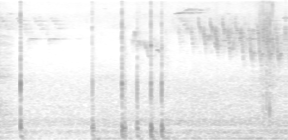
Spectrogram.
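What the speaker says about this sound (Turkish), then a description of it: "Arıların çalışması çok güzel." Honeybees buzz softly at the hive during a spring colony inspection, a faint, thin drone with a few sharp clicks and taps scattered through it.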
